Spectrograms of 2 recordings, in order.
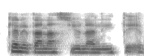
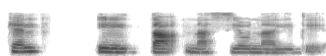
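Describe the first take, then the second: First: The question is said at a faster pace. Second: The question is said at a slower pace.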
